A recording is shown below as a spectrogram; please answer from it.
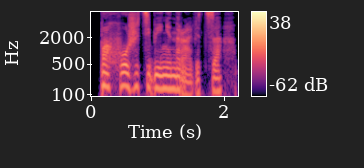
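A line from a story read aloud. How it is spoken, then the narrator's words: Tense mutter. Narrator (Russian): пробормотал Михаил, почувствовав некоторую напряженность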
